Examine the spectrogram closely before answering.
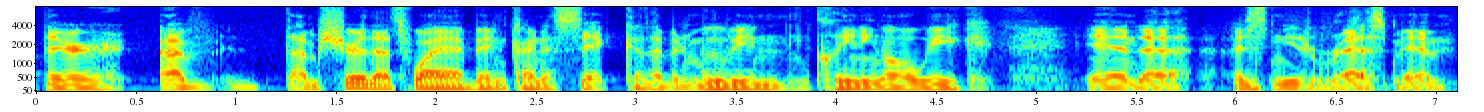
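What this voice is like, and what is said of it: Worn, rough sick voice. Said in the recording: “my voice is getting crummy already just from talking for 49 minutes”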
